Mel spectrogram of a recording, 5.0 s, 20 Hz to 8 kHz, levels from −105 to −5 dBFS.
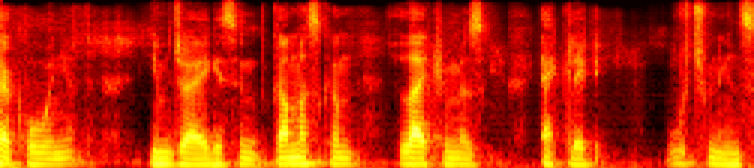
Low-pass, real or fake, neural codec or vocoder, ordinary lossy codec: none; fake; codec, 16 kHz, 1 kbps, X-Codec, HuBERT features, trained on LibriSpeech; none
